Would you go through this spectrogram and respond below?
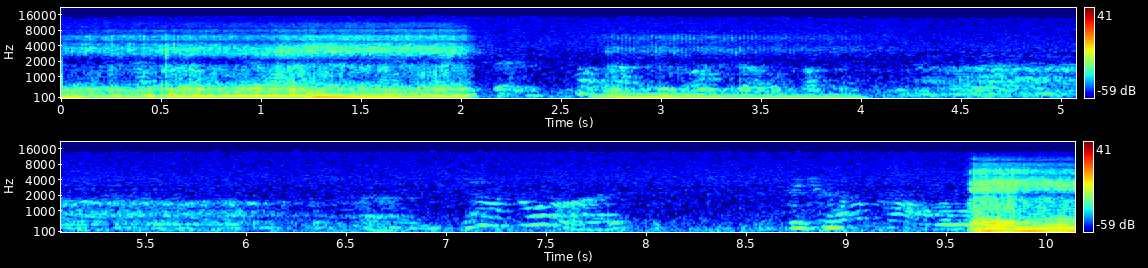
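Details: Loud, low, rattling snores at the start and end, with quieter breathing sounds between; snoring during sleep.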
